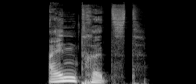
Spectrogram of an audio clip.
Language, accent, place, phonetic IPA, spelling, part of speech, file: German, Germany, Berlin, [ˈaɪ̯ntʁɪt͡st], eintrittst, verb, De-eintrittst.ogg
- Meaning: second-person singular dependent present of eintreten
